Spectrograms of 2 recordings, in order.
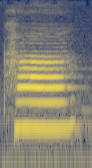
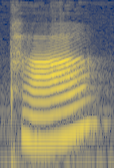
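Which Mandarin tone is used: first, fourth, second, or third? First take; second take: first; second. First: It is said with the first tone. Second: It is said with the second tone. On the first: "first tone" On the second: "Second tone"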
